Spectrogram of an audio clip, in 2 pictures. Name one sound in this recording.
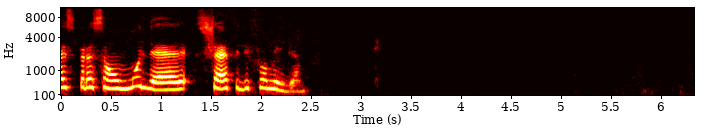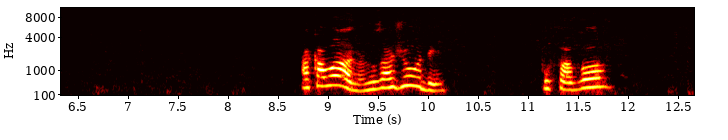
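A woman speaks calmly through an online call, pausing between phrases.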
